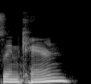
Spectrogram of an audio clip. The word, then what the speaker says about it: Glencairn: And we're drinking it out of the Glencairn glass. Is that how to pronounce that? – The Glencairn glass? – Glencairn? – Yeah.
